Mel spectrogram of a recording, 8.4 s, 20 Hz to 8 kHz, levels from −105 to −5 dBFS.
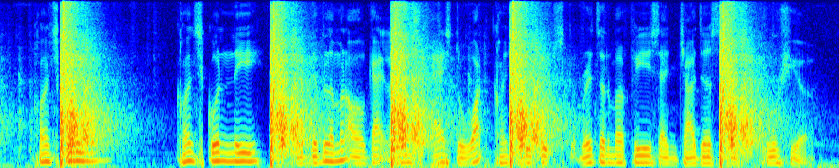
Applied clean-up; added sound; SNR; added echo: none; Gunshot, gunfire; -3 dB; none.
